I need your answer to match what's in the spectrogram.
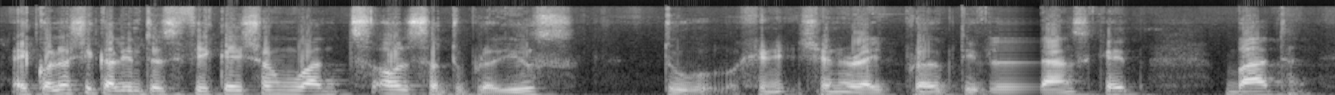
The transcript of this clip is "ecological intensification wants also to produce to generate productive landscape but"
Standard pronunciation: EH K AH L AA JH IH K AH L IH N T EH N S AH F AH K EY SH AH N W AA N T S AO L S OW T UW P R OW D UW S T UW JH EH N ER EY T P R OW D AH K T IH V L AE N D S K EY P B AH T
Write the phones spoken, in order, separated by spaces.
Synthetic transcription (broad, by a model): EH K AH L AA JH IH K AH L IH N T EH N S AH F AH K EY SH AH N W AA N T S AO L S OW T UW P R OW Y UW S T UW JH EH N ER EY T P R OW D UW K T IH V L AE N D S K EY P B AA T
